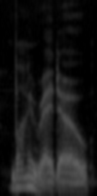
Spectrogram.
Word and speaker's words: Byredo: let's let's listen to this say it Barbados by redo is how it is usually said Barbados okay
